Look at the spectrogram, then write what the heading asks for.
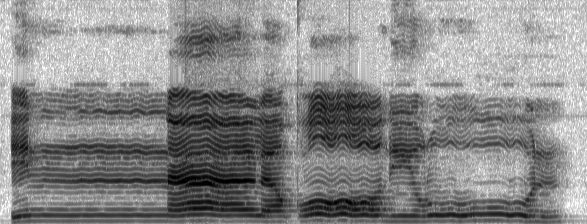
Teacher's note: حمزے کو نون مشدد کے ساتھ ملا کر نون پر غنہ کریں گے۔ نون کے بعد الف ہے، الف حروف مدہ ہے، اس کو 1 الف کی مقدار کھینچ کر پڑھیں گے۔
